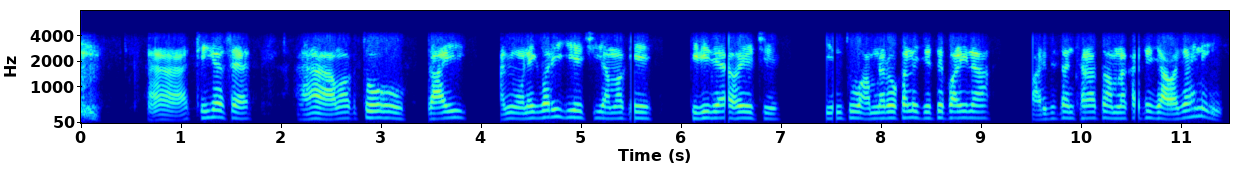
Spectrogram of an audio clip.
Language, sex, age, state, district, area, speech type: Bengali, male, 45-60, West Bengal, Hooghly, rural, conversation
